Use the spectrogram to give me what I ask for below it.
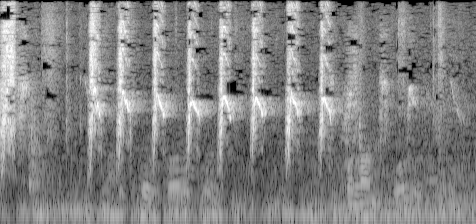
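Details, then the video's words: Song of a grey-cheeked bulbul, used as master material for training songbirds: a steady run of about eight sharp, strident notes at roughly four per second, each with a whistled accent, fading into softer chatter. "Cucak jenggot Mantul Ampuh jadikan masteran burung kicau"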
